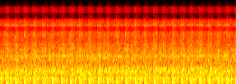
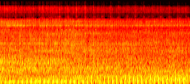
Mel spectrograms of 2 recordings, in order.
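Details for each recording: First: Ural/Dnepr twin motorcycle with "bomba" muffler, just after an engine swap, during carburetor and idle adjustment: lumpy, uneven raised idle at about four pulses a second with gaps between them; running on only one cylinder. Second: Ural boxer engine in a Dnepr motorcycle after engine swap, with Ural generator, valves adjusted and ignition set, "bomba" muffler; steady even two-cylinder beat about four pulses a second, firm low thump, no misses: normal idle.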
